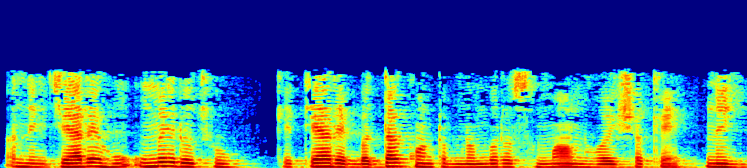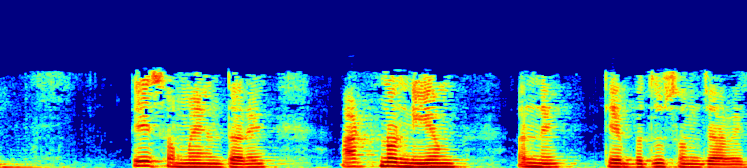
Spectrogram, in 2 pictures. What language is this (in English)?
Gujarati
